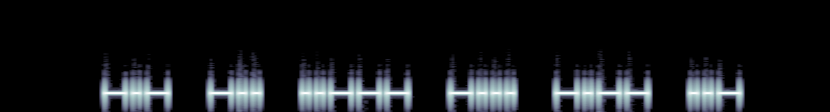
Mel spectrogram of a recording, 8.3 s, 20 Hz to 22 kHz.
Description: Morse code, heard as a keyed tone, about 17 wpm, spaced as for 12 wpm, 700 Hz. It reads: KD2BYU
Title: USA Call Signs - 6 Characters - 2x Character Spacing - 17wpm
